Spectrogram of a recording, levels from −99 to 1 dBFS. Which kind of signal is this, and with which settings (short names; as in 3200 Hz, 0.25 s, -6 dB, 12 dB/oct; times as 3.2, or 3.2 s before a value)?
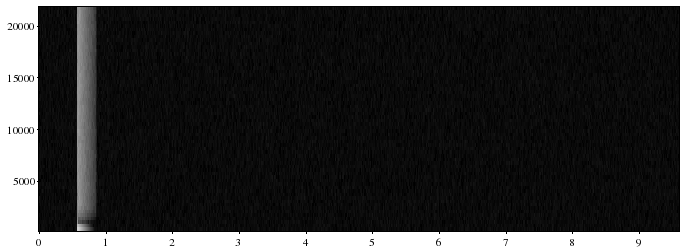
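snare drum length 0.28 s, tones 250 Hz, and 390 Hz, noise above 2200 Hz, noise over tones -10 dB, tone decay 0.19 s, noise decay 0.44 s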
